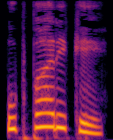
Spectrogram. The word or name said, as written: ಉಪ್ಪರಿಕೆ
